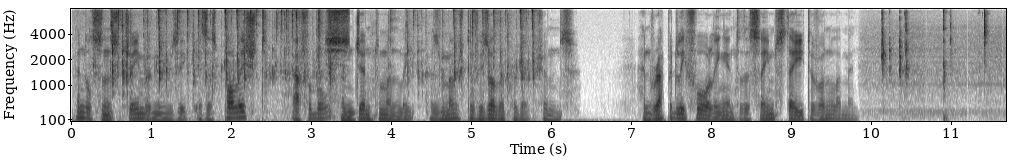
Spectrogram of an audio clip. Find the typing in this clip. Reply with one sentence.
You can hear the typing from 0.0 to 5.9 s and from 9.9 to 11.6 s.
